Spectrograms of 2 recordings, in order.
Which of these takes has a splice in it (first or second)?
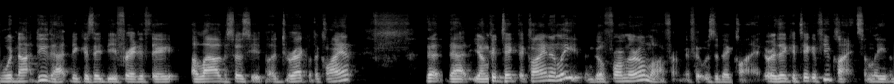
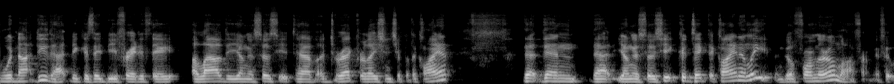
first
